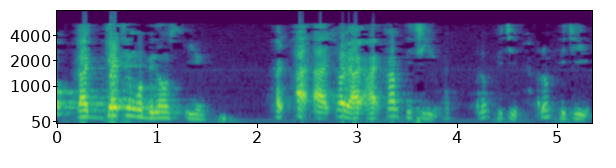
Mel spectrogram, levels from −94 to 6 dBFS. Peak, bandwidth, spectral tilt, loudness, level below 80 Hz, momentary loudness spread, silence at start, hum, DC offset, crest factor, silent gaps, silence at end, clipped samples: 0 dBFS; 8 kHz; -7 dB/octave; -12 LUFS; -46 dBFS; 21 LU; 0 s; none; under 0.1%; 14 dB; none; 0.05 s; 0.3%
